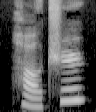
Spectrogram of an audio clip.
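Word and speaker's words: 好吃: 好吃, the third and first tone, means delicious or yummy.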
